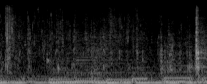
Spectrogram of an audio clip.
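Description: Top Line Naturals refreshing wash poured into a bucket of hot water, a brief close liquid pour over a steady low background hum.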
